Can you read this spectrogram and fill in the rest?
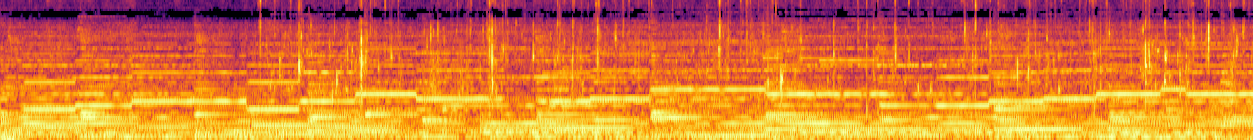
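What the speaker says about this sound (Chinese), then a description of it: "倒入清水清洗干净" Cut winter melon pieces are washed in a basin of water, with soft splashing, dripping and sloshing and scattered small plinks over a steady background hum.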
